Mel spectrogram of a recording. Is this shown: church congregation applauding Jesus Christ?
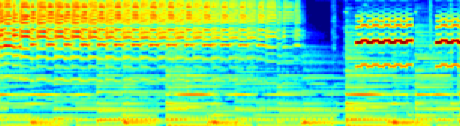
no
